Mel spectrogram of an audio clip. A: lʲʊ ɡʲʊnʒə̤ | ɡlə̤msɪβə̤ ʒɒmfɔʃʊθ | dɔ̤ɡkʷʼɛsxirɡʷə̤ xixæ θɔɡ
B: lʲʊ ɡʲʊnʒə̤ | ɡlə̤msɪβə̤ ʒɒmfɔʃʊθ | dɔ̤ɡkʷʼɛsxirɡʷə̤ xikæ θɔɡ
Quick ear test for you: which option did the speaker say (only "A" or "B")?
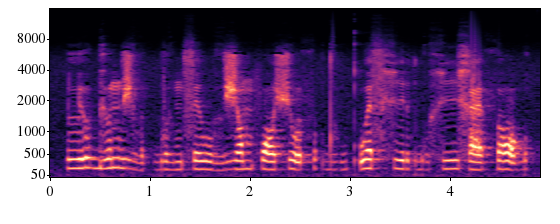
A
